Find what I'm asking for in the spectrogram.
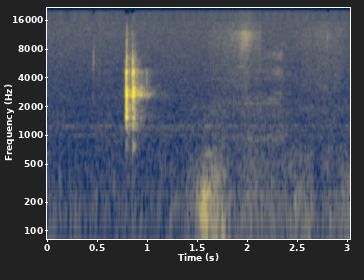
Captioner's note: dice clattering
